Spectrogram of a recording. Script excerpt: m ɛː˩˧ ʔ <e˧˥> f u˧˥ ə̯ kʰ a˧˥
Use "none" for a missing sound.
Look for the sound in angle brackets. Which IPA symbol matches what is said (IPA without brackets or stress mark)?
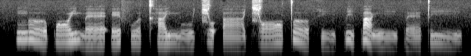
e˧˥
